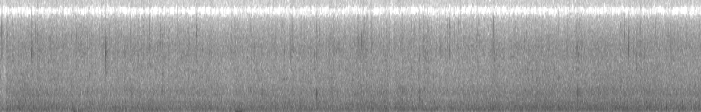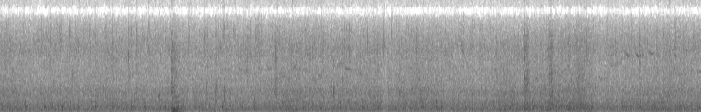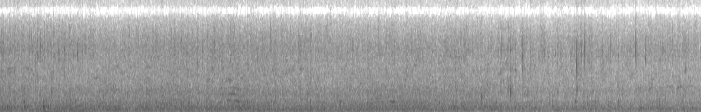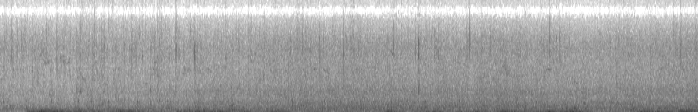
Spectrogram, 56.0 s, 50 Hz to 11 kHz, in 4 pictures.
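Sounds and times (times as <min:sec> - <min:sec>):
rain pattering: 0:00.0 - 0:56.0
thunder rumble: 0:04.6 - 0:05.6, 0:42.6 - 0:56.0.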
